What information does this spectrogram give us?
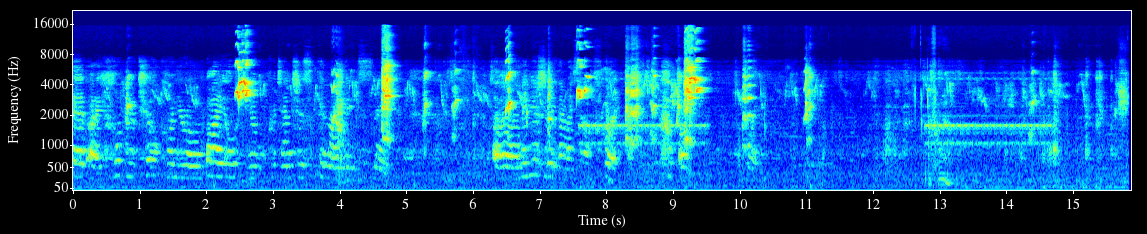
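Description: A young rainbow lorikeet gives harsh, scratchy squawks and chattering notes in uneven bursts, with a few sharp screeches and a brief steady whistling tone.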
